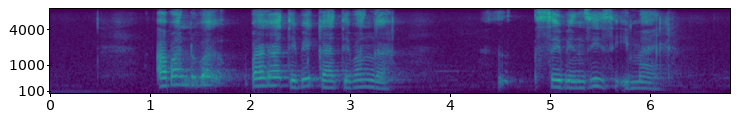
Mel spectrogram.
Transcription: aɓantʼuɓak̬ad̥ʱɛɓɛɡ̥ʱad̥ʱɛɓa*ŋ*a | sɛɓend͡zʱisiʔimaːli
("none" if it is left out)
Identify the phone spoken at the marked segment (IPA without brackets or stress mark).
ŋ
